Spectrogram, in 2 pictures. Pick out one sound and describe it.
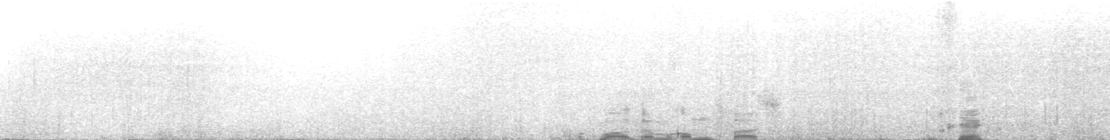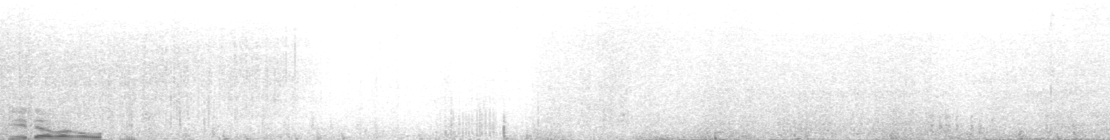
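Waves wash and roll on open sea.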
